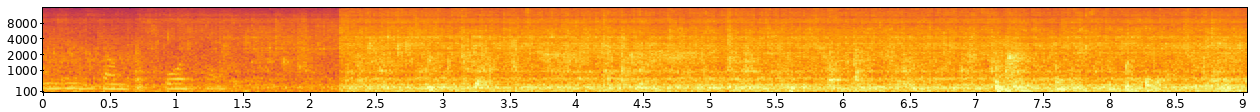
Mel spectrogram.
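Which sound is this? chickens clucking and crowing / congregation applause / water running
water running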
